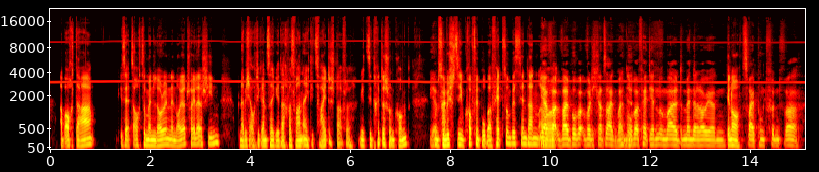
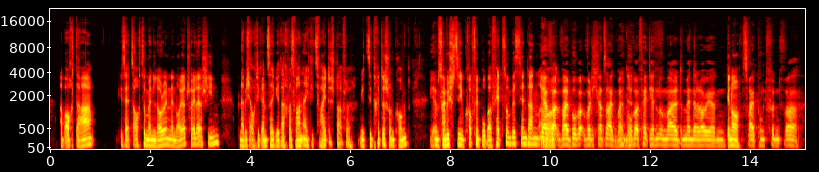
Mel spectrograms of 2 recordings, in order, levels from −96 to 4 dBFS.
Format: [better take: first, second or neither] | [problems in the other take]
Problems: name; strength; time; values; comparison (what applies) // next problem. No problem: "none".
second | high-pitched whine; faint; throughout; 3 kHz, 25 dB below the speech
